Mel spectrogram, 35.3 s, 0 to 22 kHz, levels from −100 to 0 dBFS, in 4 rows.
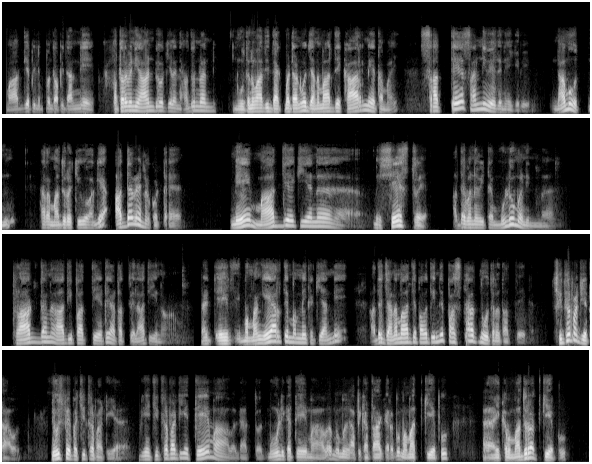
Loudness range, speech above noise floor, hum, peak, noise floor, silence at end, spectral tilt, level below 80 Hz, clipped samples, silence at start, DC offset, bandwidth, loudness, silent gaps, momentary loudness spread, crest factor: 5 LU; 66 dB; none; -2 dBFS; -86 dBFS; 0.35 s; -7 dB/octave; -64 dBFS; under 0.1%; 0.1 s; under 0.1%; 8.4 kHz; -20 LUFS; 12.11-12.24 s, 15.37-15.57 s, 17.35-17.78 s, 20.52-20.61 s, 25.84-25.88 s; 18 LU; 20 dB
